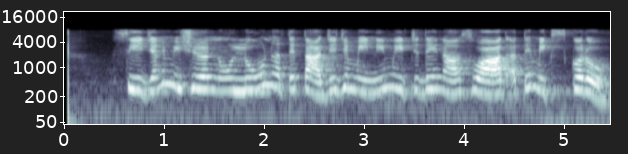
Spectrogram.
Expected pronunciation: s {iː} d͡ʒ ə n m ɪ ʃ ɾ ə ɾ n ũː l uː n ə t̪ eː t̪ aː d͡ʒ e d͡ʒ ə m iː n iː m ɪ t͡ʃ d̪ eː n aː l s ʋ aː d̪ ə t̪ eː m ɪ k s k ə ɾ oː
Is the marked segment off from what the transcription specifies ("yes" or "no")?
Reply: no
